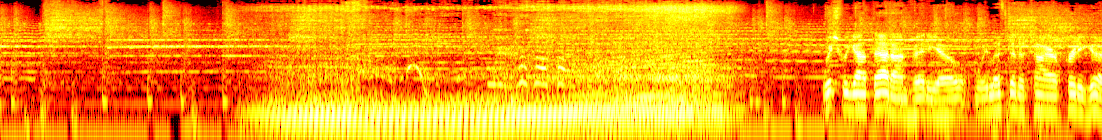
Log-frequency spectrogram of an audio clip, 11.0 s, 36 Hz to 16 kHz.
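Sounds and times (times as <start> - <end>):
background music: 0.0 - 11.0
engine pulling hard under load: 2.4 - 7.6.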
